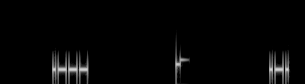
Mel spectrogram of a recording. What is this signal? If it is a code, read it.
Morse code, heard as a keyed tone, about 46 wpm, 700 Hz. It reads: J R
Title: Single Letters 45wpm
